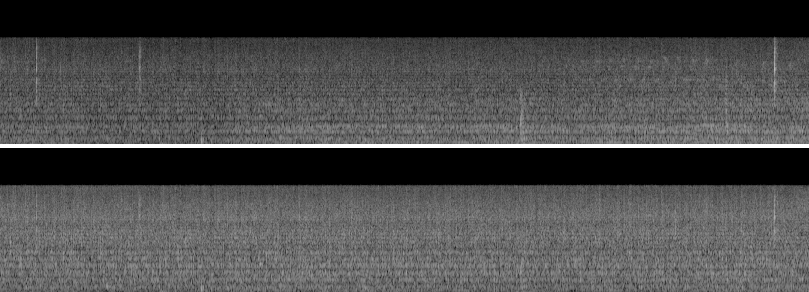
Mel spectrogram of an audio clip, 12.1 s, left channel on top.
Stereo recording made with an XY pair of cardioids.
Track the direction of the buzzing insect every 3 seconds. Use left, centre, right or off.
centre, centre, left, left.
